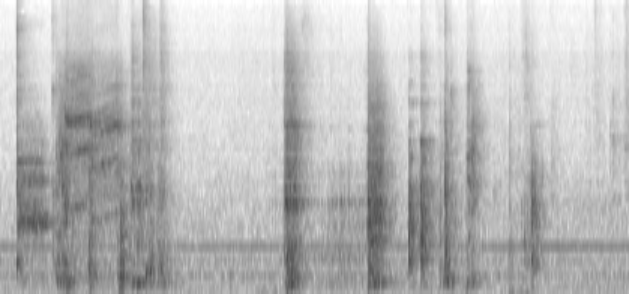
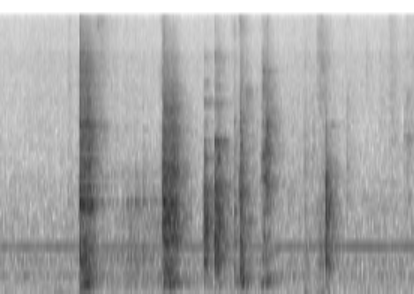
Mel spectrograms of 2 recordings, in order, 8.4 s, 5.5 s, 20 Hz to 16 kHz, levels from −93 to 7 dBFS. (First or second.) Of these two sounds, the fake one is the first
